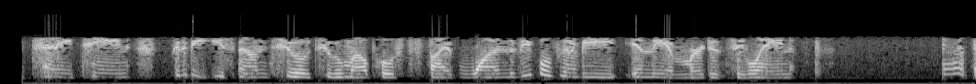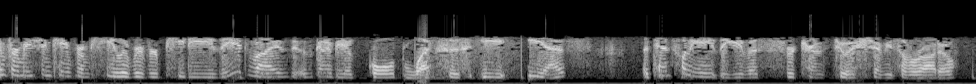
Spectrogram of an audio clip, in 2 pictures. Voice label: Highway Patrol, Phoenix Metro East Area, scanner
